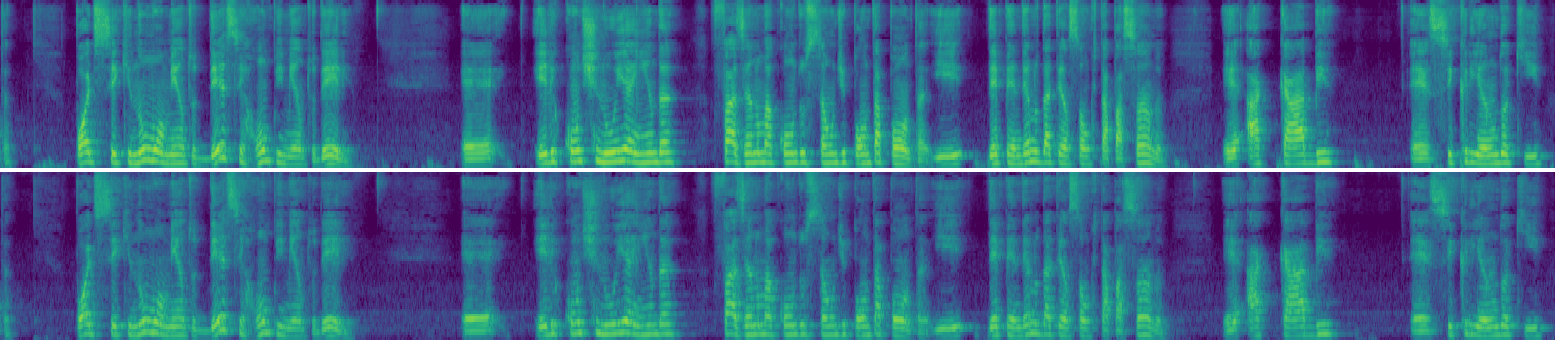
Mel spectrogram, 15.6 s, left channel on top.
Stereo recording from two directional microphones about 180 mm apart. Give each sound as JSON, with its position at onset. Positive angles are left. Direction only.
{"t": 0.8, "sound": "speech", "side_deg": 40}
{"t": 4.6, "sound": "speech", "side_deg": 40}
{"t": 7.2, "sound": "speech", "side_deg": 25}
